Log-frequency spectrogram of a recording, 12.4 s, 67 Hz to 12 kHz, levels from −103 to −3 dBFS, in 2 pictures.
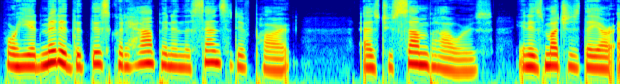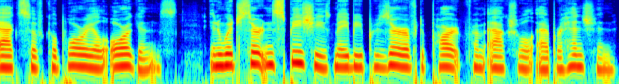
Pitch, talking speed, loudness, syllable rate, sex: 200 Hz, 165 wpm, -20 LUFS, 5.2 syllables/s, female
